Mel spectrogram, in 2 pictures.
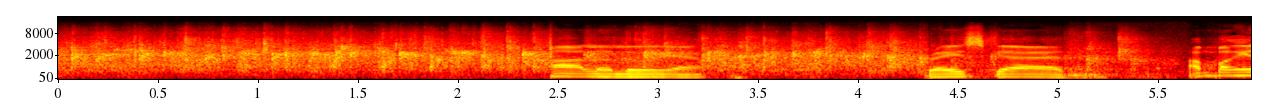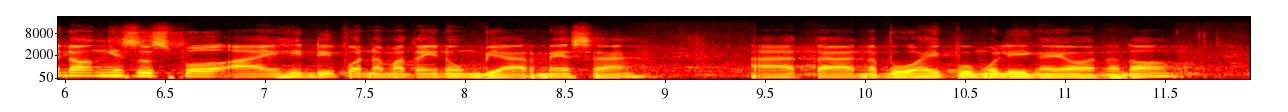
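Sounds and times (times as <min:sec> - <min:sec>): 
church congregation applauding during a worship service: 0:00.0 - 0:05.6
speech: 0:02.5 - 0:03.3, 0:04.4 - 0:11.8.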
